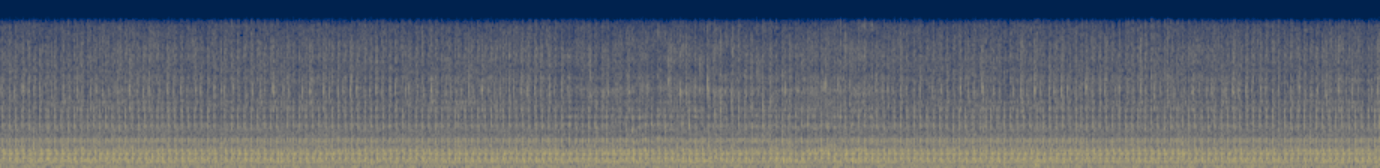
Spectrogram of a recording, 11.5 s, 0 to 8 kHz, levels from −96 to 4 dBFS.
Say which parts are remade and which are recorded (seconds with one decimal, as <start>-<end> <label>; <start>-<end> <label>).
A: 0.0-4.7 recorded; 4.7-7.3 remade; 7.3-11.5 recorded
